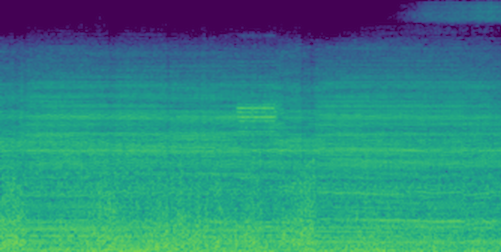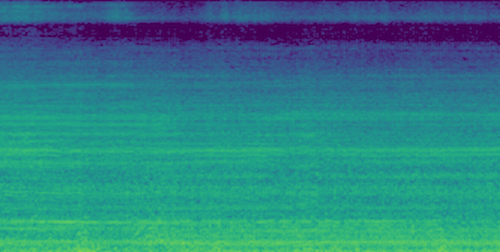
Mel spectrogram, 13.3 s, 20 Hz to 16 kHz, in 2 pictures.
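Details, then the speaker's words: KTM RC 200 bike running after seizing, suspected low oil pressure: a rough, uneven knocking clatter under a loud engine with wind noise. The engine sounds badly damaged. "तो करवा दी कम से कम आवाज बहुत गंदी हो रही है यार ह ये देखो सुन सकते हो आप कितनी गंदी आवाज आ रही है"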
